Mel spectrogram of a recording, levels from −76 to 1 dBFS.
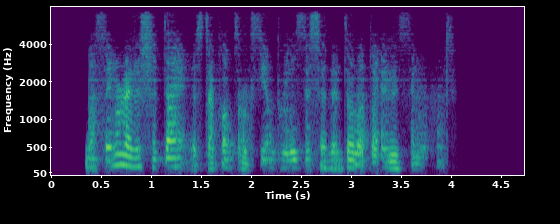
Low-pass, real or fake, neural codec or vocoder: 7.2 kHz; fake; codec, 44.1 kHz, 0.9 kbps, DAC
